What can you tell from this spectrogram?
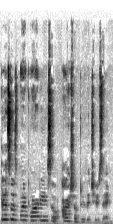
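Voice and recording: In a put-on character voice, a woman talks at an extremely high pitch with big pitch swings and a fairly quick pace.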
